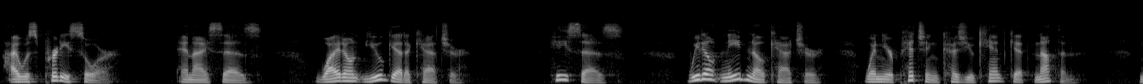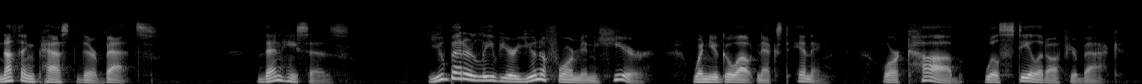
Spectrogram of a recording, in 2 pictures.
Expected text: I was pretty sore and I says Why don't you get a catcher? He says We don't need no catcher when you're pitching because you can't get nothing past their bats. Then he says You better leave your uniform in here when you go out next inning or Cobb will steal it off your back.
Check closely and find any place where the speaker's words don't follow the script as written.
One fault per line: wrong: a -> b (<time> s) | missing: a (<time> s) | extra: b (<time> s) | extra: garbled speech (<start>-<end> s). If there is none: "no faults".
extra: nothing (11.4 s)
